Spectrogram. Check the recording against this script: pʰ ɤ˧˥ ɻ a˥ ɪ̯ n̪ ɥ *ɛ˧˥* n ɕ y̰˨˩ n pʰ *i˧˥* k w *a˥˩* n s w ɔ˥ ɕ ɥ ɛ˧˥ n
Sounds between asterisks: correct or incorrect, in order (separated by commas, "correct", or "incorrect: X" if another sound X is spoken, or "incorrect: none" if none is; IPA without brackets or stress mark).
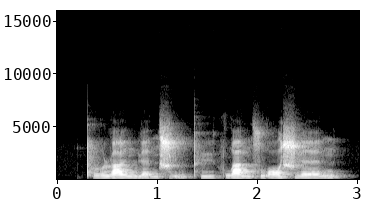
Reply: correct, incorrect: y˧˥, correct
